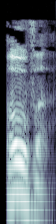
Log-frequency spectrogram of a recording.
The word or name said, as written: ova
